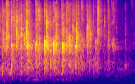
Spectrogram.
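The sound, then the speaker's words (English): A crowd applauds with dense, rapid clapping that holds steady for a couple of seconds and then gradually tapers off. No voices are heard over it. “Give that a big round of applause.”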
